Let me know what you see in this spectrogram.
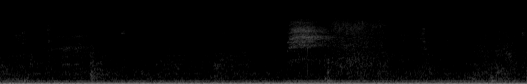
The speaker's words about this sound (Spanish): ¿O quién, quién nos ha enseñado a no escuchar los pájaros que están cantando ahora? Uno se ha acostumbrado a esto. Es una sinfonía que uno no le da bolilla.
